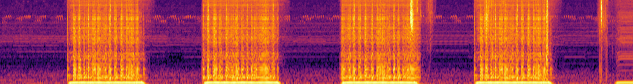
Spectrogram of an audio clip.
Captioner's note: phone vibrating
